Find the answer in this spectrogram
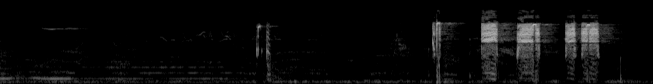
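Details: Francolin calling: a few faint notes, then a sharp click and a run of four loud, harsh, broadband bursts packed close together in the last two seconds.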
